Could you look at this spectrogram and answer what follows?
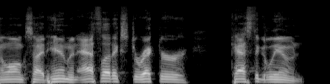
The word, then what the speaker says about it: Castiglione: But it was odd to me that he didn't use first names and athletics director Castiglione. Like, just too formal for me. – That's how you say it.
